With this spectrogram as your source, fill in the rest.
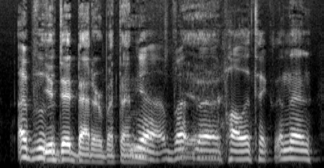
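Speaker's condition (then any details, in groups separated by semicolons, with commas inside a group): Cerebral palsy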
